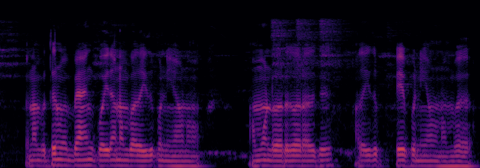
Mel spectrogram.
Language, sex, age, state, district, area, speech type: Tamil, male, 45-60, Tamil Nadu, Mayiladuthurai, rural, spontaneous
